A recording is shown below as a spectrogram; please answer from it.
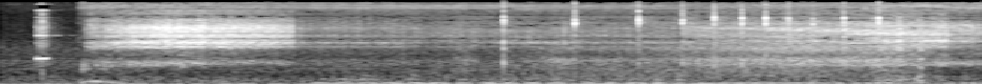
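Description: Small die-cast toy car pushed back and forth by hand on a wooden surface: a steady low rolling rumble from its wheels, with scattered light clicks.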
